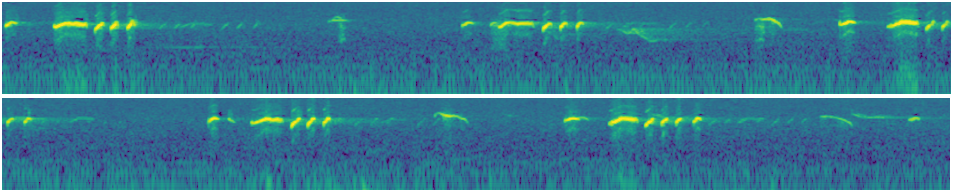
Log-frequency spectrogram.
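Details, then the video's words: King cormorant colony at close range, with whistles from chicks: high, thin whistled notes in rapid stuttering bursts of four or five, recurring about every second, with single upslurred whistles between bursts. "King Cormorant. Calls CU In Colony, Grunts From Adults, Whistles From Chicks"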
